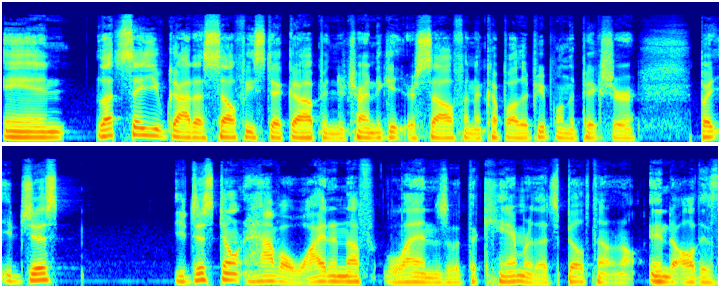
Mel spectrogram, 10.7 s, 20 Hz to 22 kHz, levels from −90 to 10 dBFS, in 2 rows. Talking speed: 235 wpm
